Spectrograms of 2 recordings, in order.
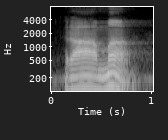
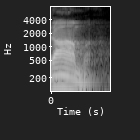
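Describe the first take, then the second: First: The name ends with a final a vowel. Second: The name ends on the m sound. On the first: The mantra keeps all thirteen syllables. The speaker calls it right. "That is not the correct way of saying" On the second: One syllable of the mantra is lost. The speaker calls it wrong. "Ram with the M, no A, uh, destroys the mantra"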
